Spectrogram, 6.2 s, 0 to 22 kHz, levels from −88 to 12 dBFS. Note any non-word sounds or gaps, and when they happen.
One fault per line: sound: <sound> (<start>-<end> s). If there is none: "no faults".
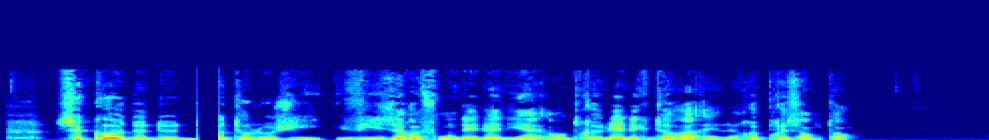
sound: dropout (1.2-1.4 s)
